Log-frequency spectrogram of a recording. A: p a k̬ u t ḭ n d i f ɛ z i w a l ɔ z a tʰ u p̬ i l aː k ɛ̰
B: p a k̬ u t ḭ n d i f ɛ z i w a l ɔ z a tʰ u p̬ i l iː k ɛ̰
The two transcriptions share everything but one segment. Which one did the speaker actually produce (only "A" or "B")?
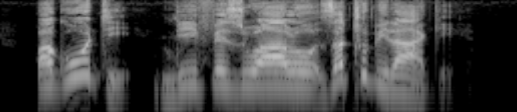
A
